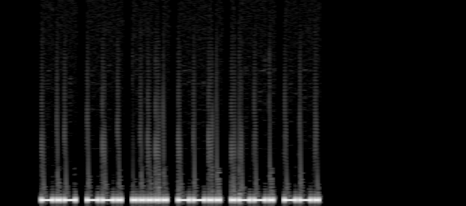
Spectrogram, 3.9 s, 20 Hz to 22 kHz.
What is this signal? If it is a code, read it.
Morse code, heard as a keyed tone, about 41 wpm, 700 Hz. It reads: KG5ZPG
